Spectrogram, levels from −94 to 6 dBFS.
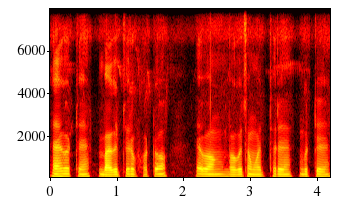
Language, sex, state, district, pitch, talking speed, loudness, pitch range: Odia, male, Odisha, Malkangiri, 115 Hz, 130 wpm, -23 LUFS, 115-120 Hz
